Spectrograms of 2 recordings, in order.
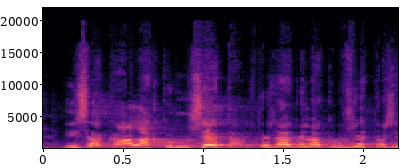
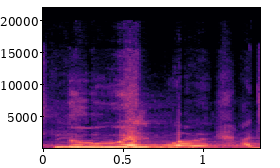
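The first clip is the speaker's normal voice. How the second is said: hammed-up drunken vow; repentant drunk; 6 dB louder than usual. Little drunk swearing off alcohol, mock remorse. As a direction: play a wailing, remorseful drunk. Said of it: "el borrachito".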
